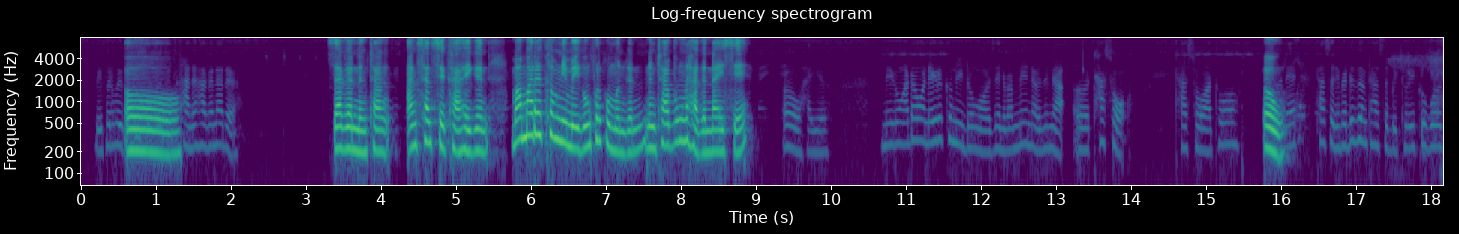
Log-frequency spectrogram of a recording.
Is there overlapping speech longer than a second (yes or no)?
no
